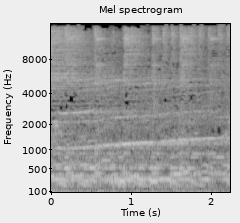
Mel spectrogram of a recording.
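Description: Live keyboard band music: a single held synthesizer lead note bends slowly upward over a steady, repeating rhythmic backing.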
